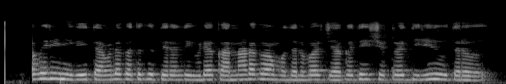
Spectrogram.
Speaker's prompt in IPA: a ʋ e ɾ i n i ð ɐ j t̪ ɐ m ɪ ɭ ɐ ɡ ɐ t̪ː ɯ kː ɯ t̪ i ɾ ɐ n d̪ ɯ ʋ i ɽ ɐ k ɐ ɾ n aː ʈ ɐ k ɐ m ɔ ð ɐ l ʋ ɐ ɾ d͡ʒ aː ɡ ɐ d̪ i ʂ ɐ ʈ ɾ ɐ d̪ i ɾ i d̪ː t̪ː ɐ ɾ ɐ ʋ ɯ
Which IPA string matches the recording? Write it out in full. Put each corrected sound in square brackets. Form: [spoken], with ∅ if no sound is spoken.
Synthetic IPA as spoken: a ʋ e ɾ i n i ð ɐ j t̪ ɐ m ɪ ɭ ɐ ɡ ɐ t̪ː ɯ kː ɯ t̪ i ɾ ɐ n d̪ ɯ ʋ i ɽ ɐ k ɐ ɾ n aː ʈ ɐ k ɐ m ɔ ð ɐ l ʋ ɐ ɾ d͡ʒ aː ɡ ɐ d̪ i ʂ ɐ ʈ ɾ ɐ d̪ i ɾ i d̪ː t̪ː ɐ ɾ ɐ ʋ ɯ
